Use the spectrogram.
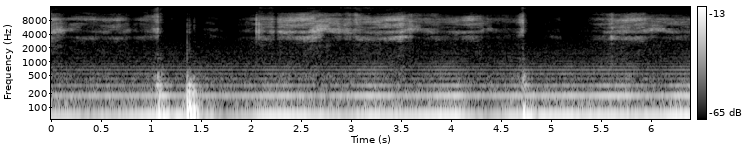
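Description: A thin wooden stick is dragged and stirred through fine pink craft sand filling a small striped onyx stone cup. Soft, bright rubbing and scraping comes in waves over a steady low hum, broken by a few brief sharp taps.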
